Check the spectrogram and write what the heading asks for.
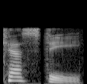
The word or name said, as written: testae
